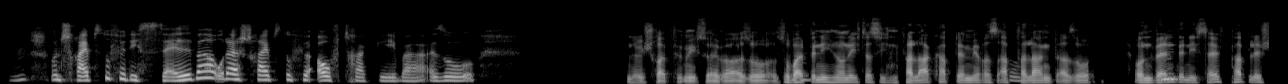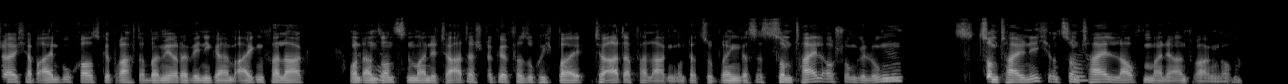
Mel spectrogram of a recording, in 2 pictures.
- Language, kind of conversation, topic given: German, podcast, Wie entwickelst du kreative Gewohnheiten im Alltag?
- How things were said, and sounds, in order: none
